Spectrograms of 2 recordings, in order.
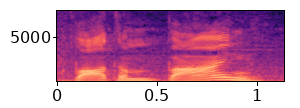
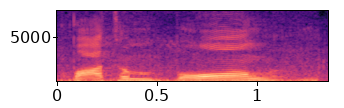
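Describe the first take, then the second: First: The last syllable sounds like 'bang'. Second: The last syllable sounds like 'bong'. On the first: It is read the way the spelling suggests in English. The speaker calls it wrong. "how we would pronounce it in English" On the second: It is said the way locals say it. The speaker calls it right. "It's actually pronounced bottom bong"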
